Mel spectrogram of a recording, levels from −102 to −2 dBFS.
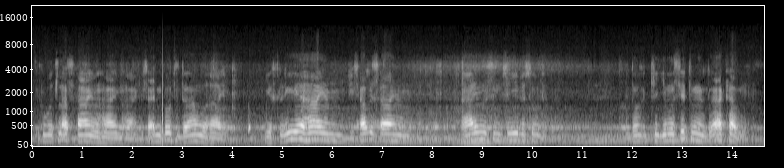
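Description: At 2.60 to 2.63 s a single loud pop stands well above the surrounding level, likely from a plug, switch or static discharge adding a voltage pulse. Unlike a dropout, nothing goes missing: the sound carries on beneath the brief thump.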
